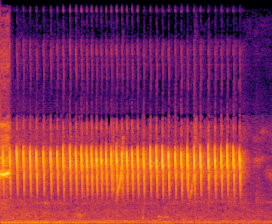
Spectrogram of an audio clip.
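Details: Ciblek gunung, the bar-winged prinia, delivering its energetic 'ngebren' song: a steady machine-gun run of high, clipped notes for over three seconds, then stopping abruptly, with a faint low hum behind.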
